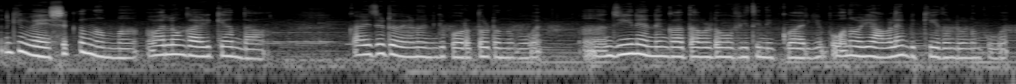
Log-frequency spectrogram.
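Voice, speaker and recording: A woman's voice: a little high, steady tone, fast, darkish tone, faint music behind, natural voice. A woman voicing a spoiled young daughter, whiny and impatient with her mother, in an amateur audio drama.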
